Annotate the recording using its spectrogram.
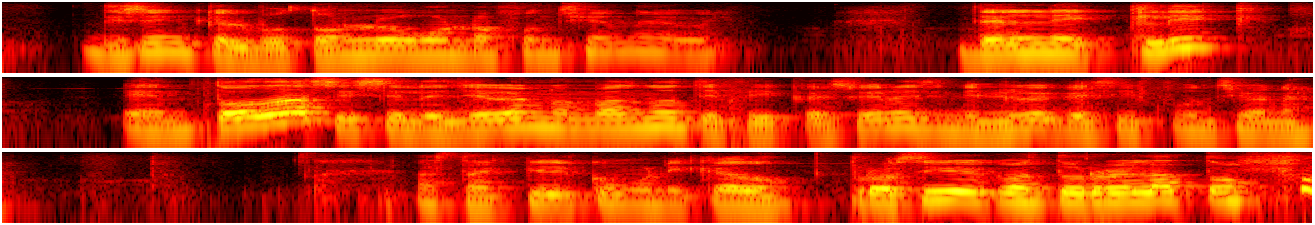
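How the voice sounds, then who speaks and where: Speaking at a fairly quick pace, a man with a fairly high pitch and ordinary pitch variation has a plain, everyday voice. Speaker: podcast co-host. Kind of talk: casual chat.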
